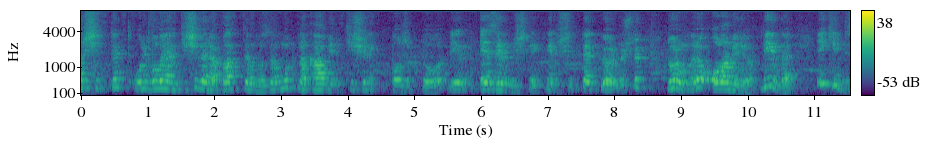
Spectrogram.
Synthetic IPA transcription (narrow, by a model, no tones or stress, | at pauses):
ʃid̪ːɛt̪ʰujɡulˠajancʰiʃilʲeɾɛbakt̪ʰɯːmɯzd̪amut̪lˠakʰaːbiɾcʰiʃilʲicʲ | b̥o̞zuklˠuːbiɾezilʲmiʃt̪ʰic̚biɾʃid̪ːɛt̪̚ɟø̞ɾmyʃt̪yc̚ʲ | d̪uɾumlˠaɾɯʔo̞lˠabilʲijo̞̰ɾbiɾd̪ɛ | icʰini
